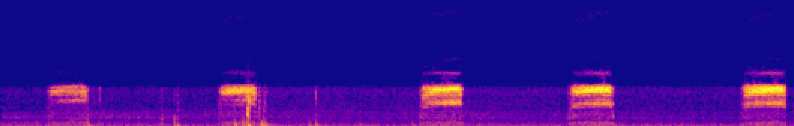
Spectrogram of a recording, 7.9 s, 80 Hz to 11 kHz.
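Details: Owl on a porch, 5 May 2013 at 1:53 AM, uttering five harsh hissed screeches that grow louder, spaced about one to one and a half seconds apart in quiet night air.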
